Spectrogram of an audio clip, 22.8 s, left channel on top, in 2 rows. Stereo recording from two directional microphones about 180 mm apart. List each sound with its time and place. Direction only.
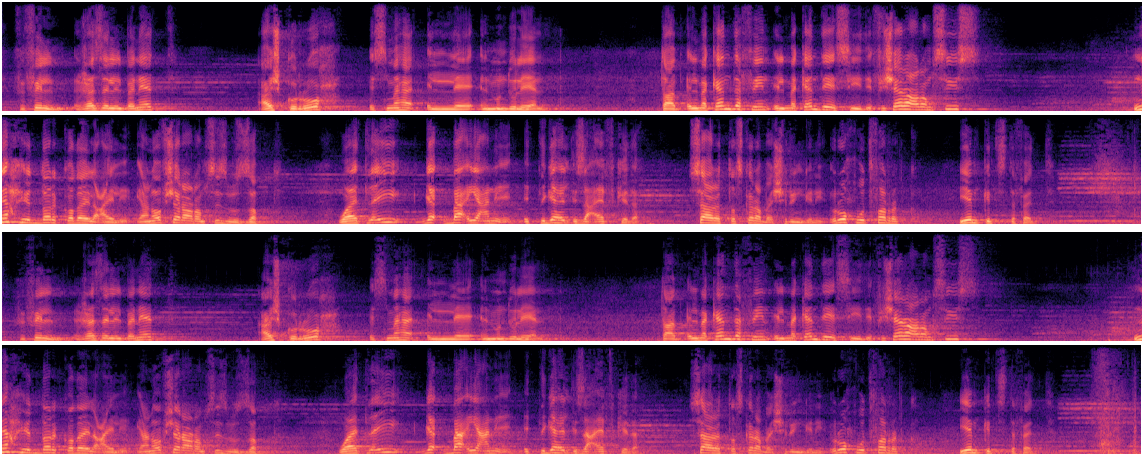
0.2 s a man's voice: 40° left (ahead or behind)
2.6 s a man's voice: 40° left (ahead or behind)
5.1 s a man's voice: 50° left (ahead or behind)
6.6 s a man's voice: 45° left (ahead or behind)
11.3 s a man's voice: 35° left (ahead or behind)
15.0 s a man's voice: 35° left (ahead or behind)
